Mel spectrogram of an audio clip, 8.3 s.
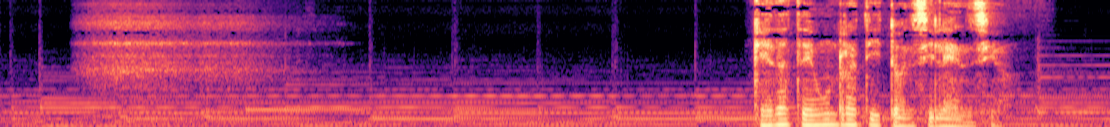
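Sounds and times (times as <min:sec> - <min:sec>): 
slow breathing, inhale and exhale: 0:00.6 - 0:02.8
speech: 0:05.7 - 0:07.7.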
